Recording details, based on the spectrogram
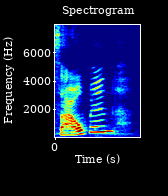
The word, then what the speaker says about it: Samhain: It was a Gaelic word pronounced Samhain.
